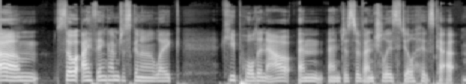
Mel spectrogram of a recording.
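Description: In a very clean recording with a silent background and a dry, close sound with no echo, a woman with an American accent speaks in an ordinary speaking voice at a fairly slow pace. Her pitch is fairly low with ordinary pitch variation, and her loudness swings widely. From Michigan. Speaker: writer and comedian. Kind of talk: casual interview storytelling.

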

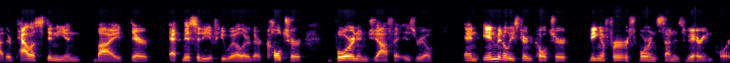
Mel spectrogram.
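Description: At a very deep, low pitch, a man talks at a moderate pace with ordinary pitch variation. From Canada. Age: 30s. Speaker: pastor. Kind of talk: casual chat.

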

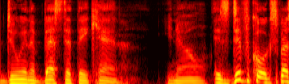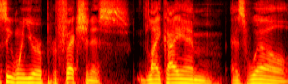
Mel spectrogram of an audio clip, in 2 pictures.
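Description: A man with a New York accent talks at a moderate pace and medium pitch, with ordinary pitch variation and a dark, mellow tone. The sound is dry and close with no echo, in a very clean recording with a silent background. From Brooklyn, New York City. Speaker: army veteran and sociology professor. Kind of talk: interview. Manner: casual.

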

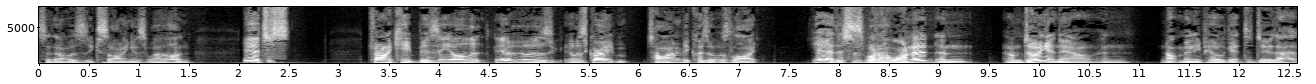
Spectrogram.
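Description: A man with an Australian accent, medium-pitched, at a moderate pace, with ordinary pitch variation against a quiet background. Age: 30s. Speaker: stand-up comedian. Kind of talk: casual interview.

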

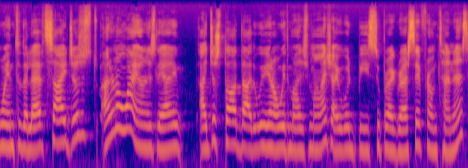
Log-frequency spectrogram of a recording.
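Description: The recording is very clean, with a silent background. A woman with a Spanish accent speaks at a medium pitch and a moderate pace. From Spain, Valencia. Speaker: professional padel player. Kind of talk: interview.

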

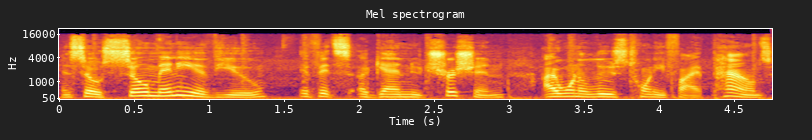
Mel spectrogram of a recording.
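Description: A man with an American accent speaks in a fairly high voice with lively intonation while music plays in the background. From US, northeast Pennsylvania. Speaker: motivational speaker. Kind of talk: interview.

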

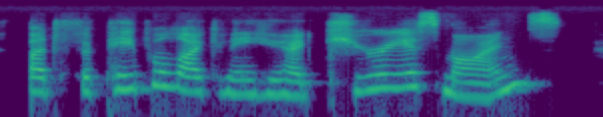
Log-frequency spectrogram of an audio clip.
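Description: A woman with an Australian accent and lively intonation, in a dry, close sound with no echo and a quiet background. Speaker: podcast host. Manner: chatty, animated.

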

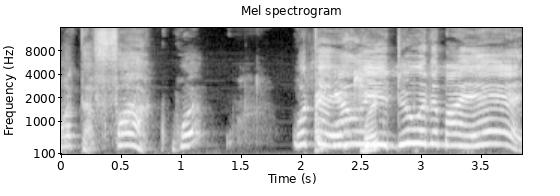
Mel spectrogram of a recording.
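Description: A woman puts on a character voice at an extremely high pitch. She speaks fairly slowly in a monotone, flat intonation. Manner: yelling.

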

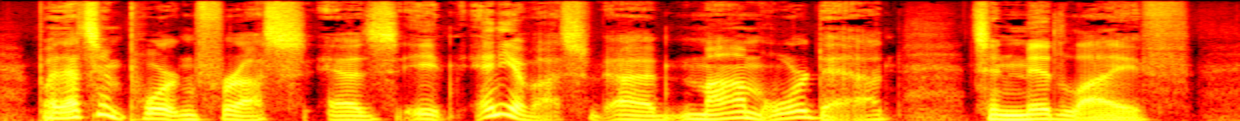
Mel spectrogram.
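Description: Recorded very cleanly against a silent background, a man speaks in a plain, everyday voice at medium pitch. His pace is fairly slow and his intonation lively. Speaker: parenting expert and co-host.

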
